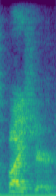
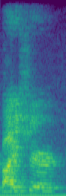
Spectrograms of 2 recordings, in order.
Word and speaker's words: bichir: close-up footage later on so there's many ways to pronounce bisher there's beer bisher uh Beaker biker just about any sort of combination you can come up with would be semi acceptable there's no real consensus going on as far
